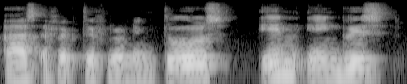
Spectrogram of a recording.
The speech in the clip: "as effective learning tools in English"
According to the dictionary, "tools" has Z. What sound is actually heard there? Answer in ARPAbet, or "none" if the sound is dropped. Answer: S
